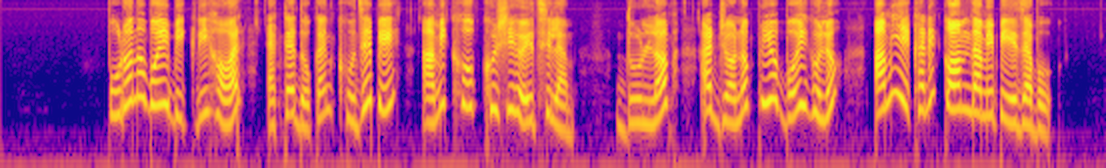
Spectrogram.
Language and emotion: Bengali, happy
